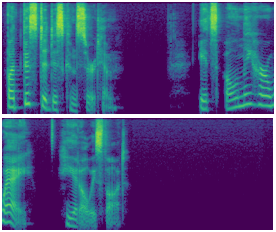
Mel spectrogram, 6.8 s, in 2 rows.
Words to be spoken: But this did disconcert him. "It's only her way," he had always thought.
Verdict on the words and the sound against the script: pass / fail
pass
